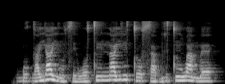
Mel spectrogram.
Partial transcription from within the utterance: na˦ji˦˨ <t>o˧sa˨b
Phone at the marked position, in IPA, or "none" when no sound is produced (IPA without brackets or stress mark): t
